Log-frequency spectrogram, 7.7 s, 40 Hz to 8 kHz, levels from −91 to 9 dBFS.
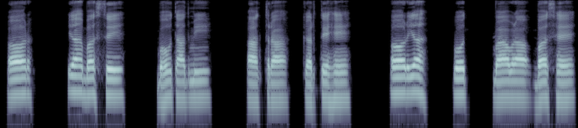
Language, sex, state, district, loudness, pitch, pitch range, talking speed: Hindi, male, Bihar, Jahanabad, -18 LUFS, 135 Hz, 130-155 Hz, 125 wpm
